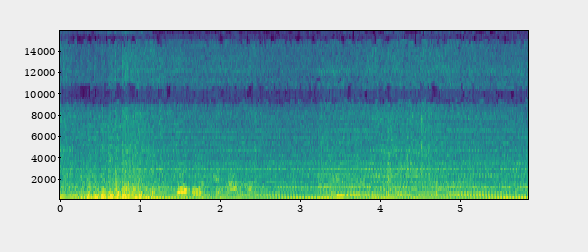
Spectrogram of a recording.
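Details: Brand-new minibike single-cylinder engine repowering a $200 log splitter: steady governed buzz under the splitter's light load, no misses or surging; runs and splits well.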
